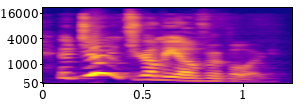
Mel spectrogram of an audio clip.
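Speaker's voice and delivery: high, very loud frightened plea; pleading. A narrator's reading. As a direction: beg for your life. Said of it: "she pleaded".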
